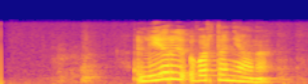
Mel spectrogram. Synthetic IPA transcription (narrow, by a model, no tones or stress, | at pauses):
lʲɛɾɨvɐrt̪anʲanɐ̰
